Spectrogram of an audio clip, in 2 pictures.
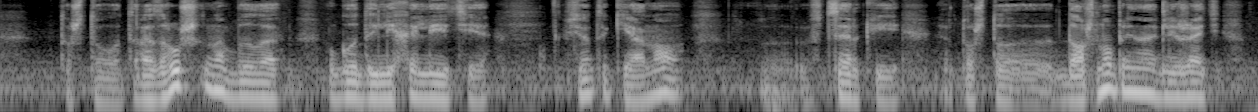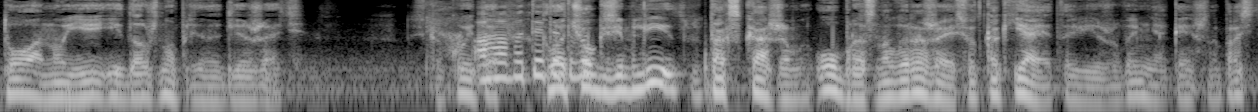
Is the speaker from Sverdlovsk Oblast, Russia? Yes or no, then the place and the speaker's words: yes; Yekaterinburg, Sverdlovsk Oblast, Russia; я как коренной житель Екатеринбурга могу об этом сказать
